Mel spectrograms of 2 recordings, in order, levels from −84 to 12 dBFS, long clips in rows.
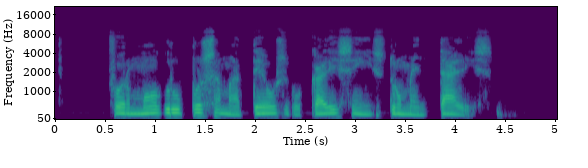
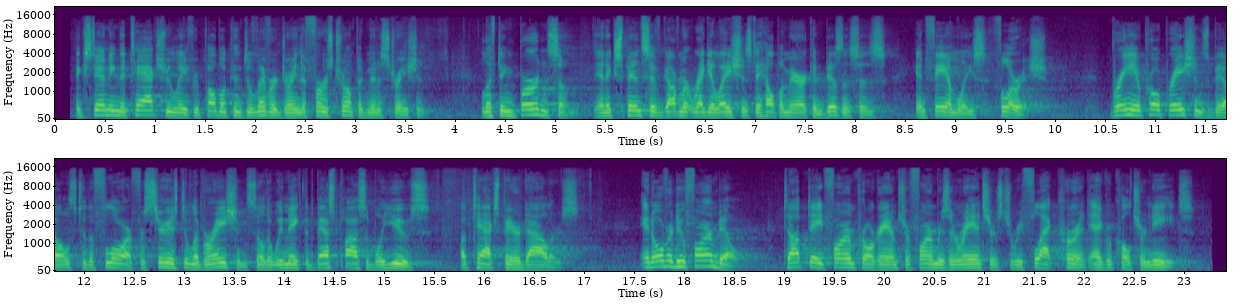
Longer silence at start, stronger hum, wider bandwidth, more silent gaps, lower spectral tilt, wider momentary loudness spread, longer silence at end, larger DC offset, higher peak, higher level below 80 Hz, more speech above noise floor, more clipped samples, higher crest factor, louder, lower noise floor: first, 0.55 s vs 0.2 s; neither; second, 9.6 kHz vs 15.5 kHz; neither; about the same, -5 dB/octave vs -5 dB/octave; first, 11 LU vs 8 LU; first, 0.65 s vs 0.35 s; neither; second, -6 dBFS vs 0 dBFS; second, -72 dBFS vs -64 dBFS; first, 38 dB vs 32 dB; neither; first, 20 dB vs 14 dB; second, -25 LUFS vs -14 LUFS; first, -63 dBFS vs -46 dBFS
